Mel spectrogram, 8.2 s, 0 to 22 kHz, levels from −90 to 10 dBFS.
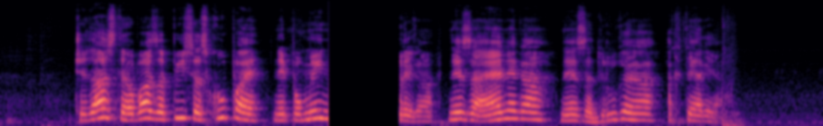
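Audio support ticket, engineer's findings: Stream reconnect, 3.28 to 4.00 s. Speech drops out after "oba zapisa skupaj ne", silent for 680 ms. Resumes at "ne za enega ne", about 0.7 s further on; that stretch is lost. Probable component: network connection and player. Link broke, client reconnected, fresh decoder joined the live stream mid-flow.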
